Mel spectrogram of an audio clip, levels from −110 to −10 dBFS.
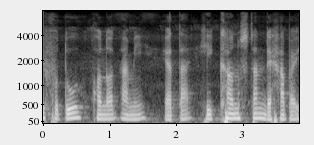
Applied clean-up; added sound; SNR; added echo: none; none; none; none.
